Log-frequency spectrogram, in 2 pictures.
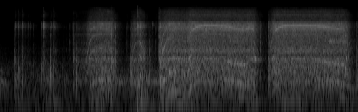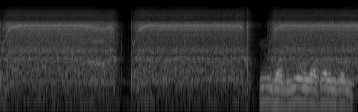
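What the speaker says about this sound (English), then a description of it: "So now we can use that to drill the hole." Power drill bores a lubricated hole through a steel drill gauge for a thread repair insert, running in several loud sustained bursts with short pauses between them, close up.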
